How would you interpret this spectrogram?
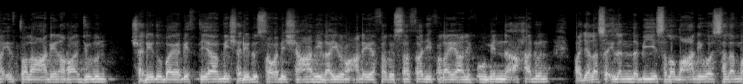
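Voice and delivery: quick, even recitation of Arabic scripture; hadith recitation. Acted.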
